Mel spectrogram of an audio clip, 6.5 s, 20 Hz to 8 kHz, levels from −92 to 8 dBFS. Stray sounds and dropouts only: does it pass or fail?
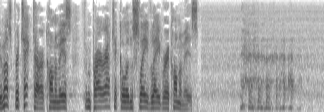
fail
